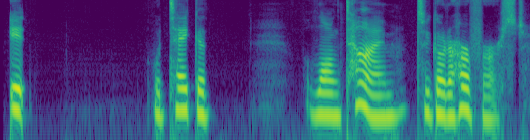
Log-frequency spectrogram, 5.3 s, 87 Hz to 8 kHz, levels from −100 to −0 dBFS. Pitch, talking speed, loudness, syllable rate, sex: 205 Hz, 100 wpm, -19 LUFS, 3.8 syllables/s, female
